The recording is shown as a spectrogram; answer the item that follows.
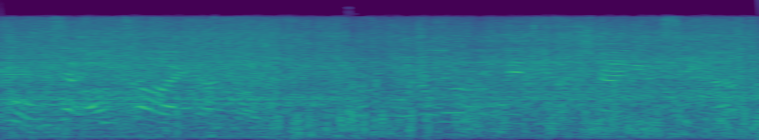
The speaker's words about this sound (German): Auf einem Motorboot werden wir zu einem Schiff gefahren, das in der Bucht vor Anker liegt.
